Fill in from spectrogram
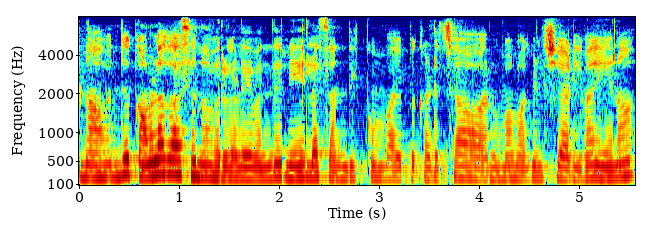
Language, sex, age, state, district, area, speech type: Tamil, female, 18-30, Tamil Nadu, Salem, urban, spontaneous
